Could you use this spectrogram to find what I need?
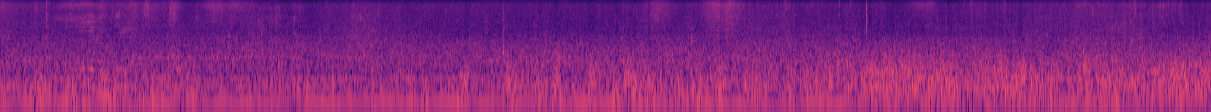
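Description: Water splashes and churns steadily.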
